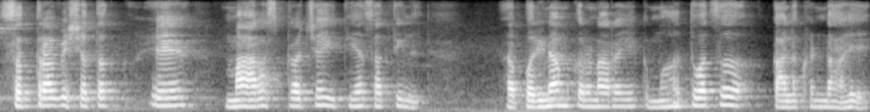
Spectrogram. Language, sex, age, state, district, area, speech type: Marathi, male, 45-60, Maharashtra, Nanded, urban, spontaneous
